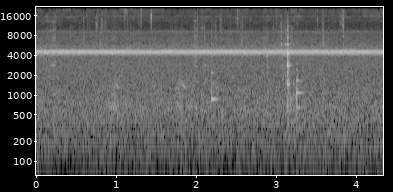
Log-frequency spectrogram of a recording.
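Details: Unbroken high, bell-like buzzing of bell crickets by a campfire next to a river; water noise fills the background and one sharp crackle from the burning wood stands out near the end.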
